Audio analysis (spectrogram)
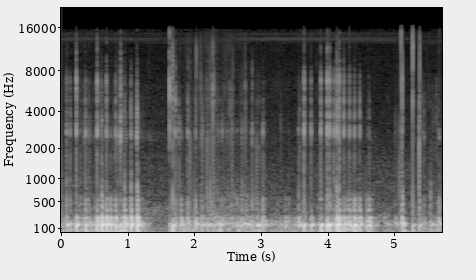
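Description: Long nails quickly tap and scratch a microphone grille covered in plastic flower rhinestones. The result is a fast, irregular stream of close, boomy low thuds and rubbing, with a dull tone near 133 Hz and sharp bright clicks on top. The sound drops briefly about a second and a half in, then picks up again.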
